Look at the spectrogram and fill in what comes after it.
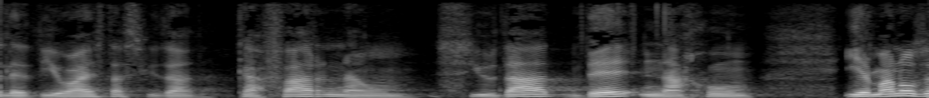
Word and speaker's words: Kafar Nahum: Y hermanos, se nos nombra esta ciudad, la ciudad de Capernaum en sí, la pronunciamos de esa manera, pero es Kafar, así con F, Kafar Nahum. Cuando vas a Israel, como que se te pega un poco el acento de los judíos, escupen mucho. Y es la forma correcta de pronunciar este nombre, Kafar Nahum.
